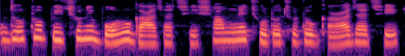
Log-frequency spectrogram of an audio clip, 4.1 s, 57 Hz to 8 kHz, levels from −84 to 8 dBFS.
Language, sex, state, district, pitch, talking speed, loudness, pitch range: Bengali, female, West Bengal, Kolkata, 205 Hz, 150 wpm, -19 LUFS, 185-245 Hz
